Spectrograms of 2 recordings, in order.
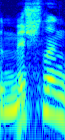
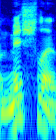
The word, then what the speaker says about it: Michelin: u，有的时候没有 u。英式的都会多一些字母，然后美式的会少一点点，所以 glamorous 就是指很亮眼的。所以整句话说，However, as the Michelin Guide grew more famous，慢慢的米其林指南变得越来越有名了。It started to focus mostly on high-end, expensive restaurant。它把主要的重心、评价、评级都是把它放在那些比较高档的这些餐厅上面，让大家认识更多这种高档餐厅。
